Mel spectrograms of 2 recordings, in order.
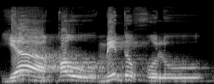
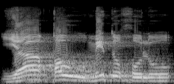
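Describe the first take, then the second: First: یا قوم ادخلوا run together very slowly, hamza of ادخلوا silent; teacher modelling the joined reading of یا قوم ادخلوا; correct reading. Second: یا قوم ادخلوا read slowly, with the hamza of ادخلوا sounded; teacher reading یا قوم ادخلوا; Arabic example. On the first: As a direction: link یا قوم ادخلوا smoothly without the hamza. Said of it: "تو ہم اس کو پڑھیں گے". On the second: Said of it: "مثال". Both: Shown as a demonstration.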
